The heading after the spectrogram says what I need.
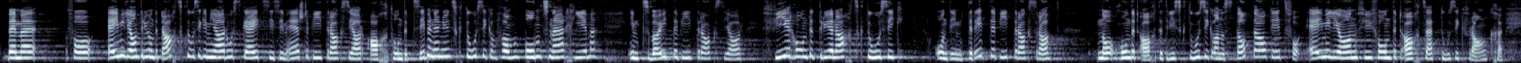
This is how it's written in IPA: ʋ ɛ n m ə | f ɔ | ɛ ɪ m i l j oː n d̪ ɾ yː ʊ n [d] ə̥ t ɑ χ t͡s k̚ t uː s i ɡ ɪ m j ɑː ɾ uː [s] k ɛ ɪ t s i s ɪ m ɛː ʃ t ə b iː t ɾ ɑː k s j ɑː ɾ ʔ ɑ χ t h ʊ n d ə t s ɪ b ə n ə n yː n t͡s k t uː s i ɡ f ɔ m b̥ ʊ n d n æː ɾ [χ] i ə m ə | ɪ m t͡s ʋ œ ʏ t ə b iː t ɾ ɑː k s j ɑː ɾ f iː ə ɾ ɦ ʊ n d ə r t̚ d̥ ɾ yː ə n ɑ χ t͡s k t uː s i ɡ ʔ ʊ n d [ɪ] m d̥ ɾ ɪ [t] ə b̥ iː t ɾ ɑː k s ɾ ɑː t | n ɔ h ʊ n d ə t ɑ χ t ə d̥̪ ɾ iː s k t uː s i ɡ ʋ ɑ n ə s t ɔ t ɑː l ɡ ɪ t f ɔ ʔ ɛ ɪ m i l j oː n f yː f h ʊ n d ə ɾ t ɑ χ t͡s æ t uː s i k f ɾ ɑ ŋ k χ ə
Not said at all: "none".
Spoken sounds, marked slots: d, s, χ, ɪ, t

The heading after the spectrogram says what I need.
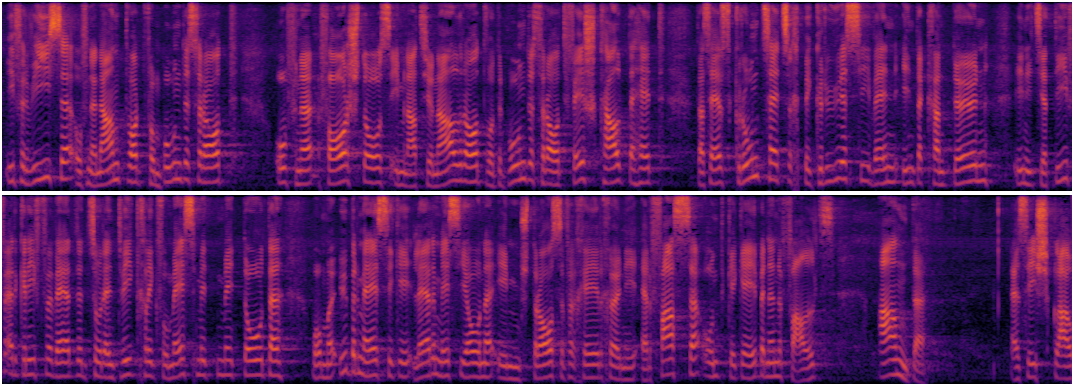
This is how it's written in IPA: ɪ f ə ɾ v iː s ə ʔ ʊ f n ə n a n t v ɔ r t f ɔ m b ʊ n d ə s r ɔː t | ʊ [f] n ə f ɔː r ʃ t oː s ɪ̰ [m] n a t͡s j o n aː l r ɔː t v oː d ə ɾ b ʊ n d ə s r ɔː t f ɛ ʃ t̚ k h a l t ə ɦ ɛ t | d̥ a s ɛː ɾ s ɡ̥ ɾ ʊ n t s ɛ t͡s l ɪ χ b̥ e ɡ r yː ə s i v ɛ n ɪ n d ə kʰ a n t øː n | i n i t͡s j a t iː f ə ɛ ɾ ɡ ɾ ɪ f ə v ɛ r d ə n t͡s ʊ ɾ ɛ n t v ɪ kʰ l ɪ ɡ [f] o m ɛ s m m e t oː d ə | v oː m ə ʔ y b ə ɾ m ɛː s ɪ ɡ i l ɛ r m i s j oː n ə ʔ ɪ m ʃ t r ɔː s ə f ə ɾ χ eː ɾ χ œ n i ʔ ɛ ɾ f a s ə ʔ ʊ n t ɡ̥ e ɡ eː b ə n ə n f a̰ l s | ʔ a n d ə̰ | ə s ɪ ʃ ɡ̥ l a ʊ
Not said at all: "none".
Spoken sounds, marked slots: f, m, f

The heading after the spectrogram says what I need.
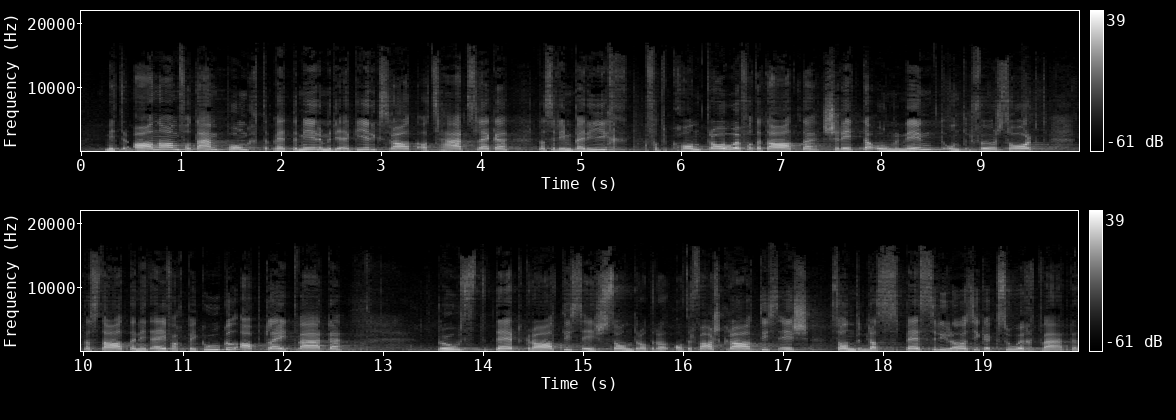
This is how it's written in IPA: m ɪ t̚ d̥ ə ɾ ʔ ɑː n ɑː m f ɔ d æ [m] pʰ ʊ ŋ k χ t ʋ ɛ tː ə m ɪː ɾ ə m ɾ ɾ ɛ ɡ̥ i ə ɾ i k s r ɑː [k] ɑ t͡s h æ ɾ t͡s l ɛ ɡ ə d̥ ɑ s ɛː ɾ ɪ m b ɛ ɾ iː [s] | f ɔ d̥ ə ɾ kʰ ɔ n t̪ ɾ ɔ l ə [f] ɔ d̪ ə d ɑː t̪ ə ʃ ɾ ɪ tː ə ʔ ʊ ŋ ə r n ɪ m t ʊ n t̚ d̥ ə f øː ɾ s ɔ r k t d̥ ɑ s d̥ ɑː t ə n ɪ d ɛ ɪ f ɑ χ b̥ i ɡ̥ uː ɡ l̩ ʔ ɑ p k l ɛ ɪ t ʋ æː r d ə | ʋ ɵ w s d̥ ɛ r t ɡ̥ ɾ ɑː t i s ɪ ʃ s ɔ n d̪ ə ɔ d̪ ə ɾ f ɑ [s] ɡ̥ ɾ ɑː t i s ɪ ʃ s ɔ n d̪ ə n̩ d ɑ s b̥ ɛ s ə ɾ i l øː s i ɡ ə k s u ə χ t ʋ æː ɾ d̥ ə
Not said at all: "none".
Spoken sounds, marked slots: m, t, χ, f, ʃ

